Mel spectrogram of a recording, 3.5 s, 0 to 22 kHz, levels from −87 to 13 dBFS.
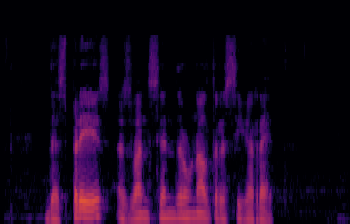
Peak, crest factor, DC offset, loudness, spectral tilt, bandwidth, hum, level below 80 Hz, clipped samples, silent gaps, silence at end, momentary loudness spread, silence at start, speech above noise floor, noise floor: -18 dBFS; 20 dB; under 0.1%; -38 LUFS; -6 dB/octave; 11.5 kHz; none; -66 dBFS; under 0.1%; none; 0.8 s; 11 LU; 0.45 s; 40 dB; -77 dBFS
